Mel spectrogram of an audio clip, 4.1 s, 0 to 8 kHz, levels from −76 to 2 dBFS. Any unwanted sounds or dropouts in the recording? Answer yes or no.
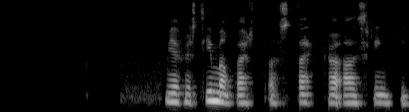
no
